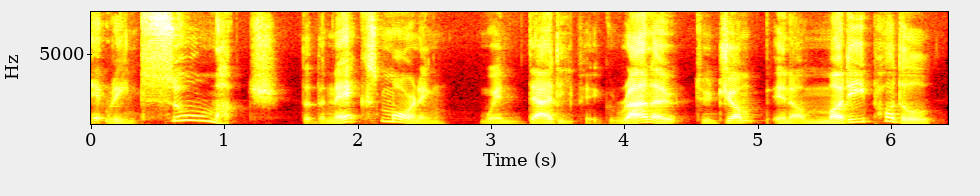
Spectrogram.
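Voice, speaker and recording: A woman narrating a children's storybook aloud in an expressive, measured way. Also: a bass voice, breathy edge.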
